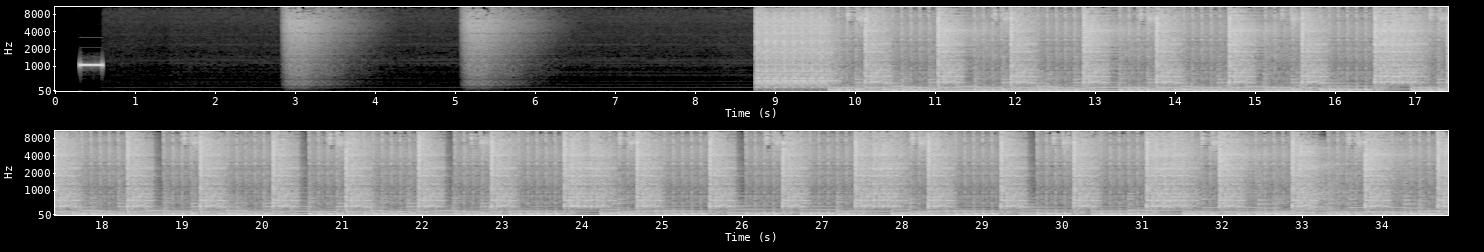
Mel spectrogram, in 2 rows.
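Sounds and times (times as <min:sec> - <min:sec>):
drums: 0:02.8 - 0:04.0, 0:05.1 - 0:06.2, 0:08.8 - 0:34.8
bass: 0:09.6 - 0:34.8.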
